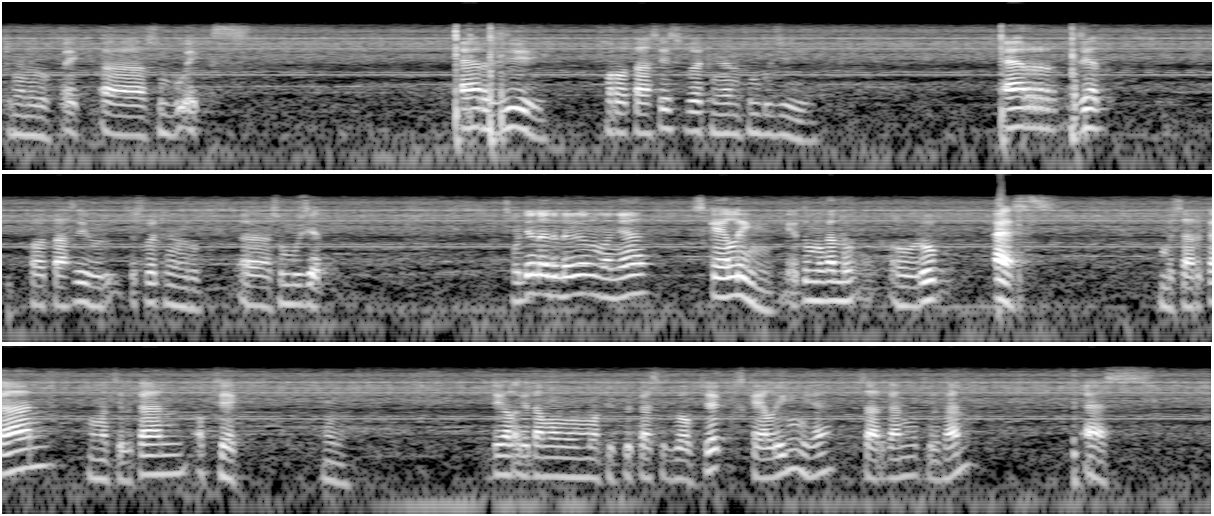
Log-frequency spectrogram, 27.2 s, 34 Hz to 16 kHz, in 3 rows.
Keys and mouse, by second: 20.8 middle click, 24.8-26.1 middle drag, 26.1 s.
